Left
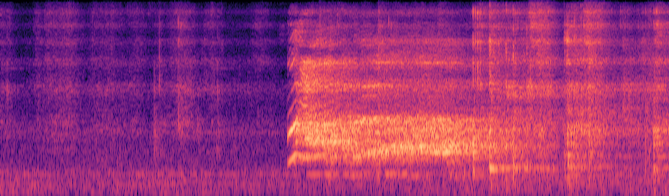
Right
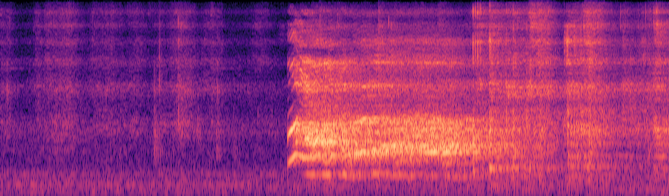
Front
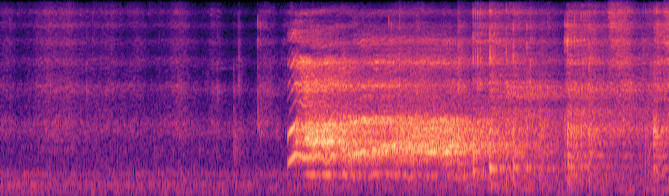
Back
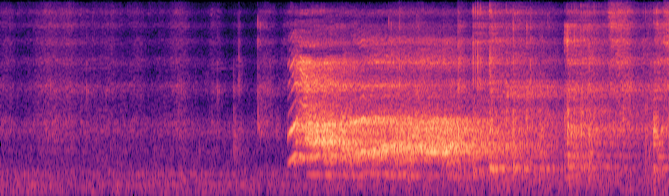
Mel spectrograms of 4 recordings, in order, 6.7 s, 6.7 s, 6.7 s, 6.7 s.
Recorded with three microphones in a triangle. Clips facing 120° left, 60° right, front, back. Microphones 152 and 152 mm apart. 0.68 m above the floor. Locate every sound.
2.9 s a scream: 25° left, 0.6 m; by 4.5 s 85° right, 2.5 m
4.6 s footsteps: 40° left, 1.0 m; by 6.6 s 85° left, 2.5 m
